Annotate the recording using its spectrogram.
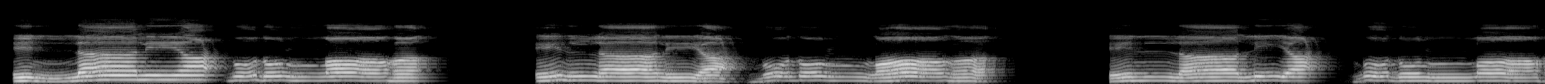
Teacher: اور لفظ اللہ کی لام کو ہم پر کر کے پڑھیں گے، اس واو کو نہیں پڑھیں گے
